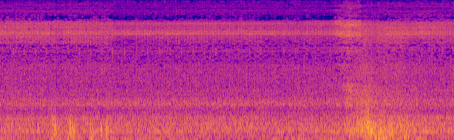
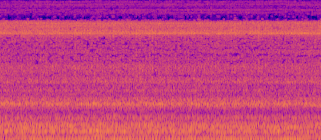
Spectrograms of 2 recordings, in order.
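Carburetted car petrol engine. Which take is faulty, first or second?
second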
